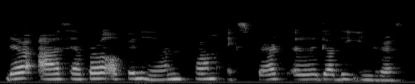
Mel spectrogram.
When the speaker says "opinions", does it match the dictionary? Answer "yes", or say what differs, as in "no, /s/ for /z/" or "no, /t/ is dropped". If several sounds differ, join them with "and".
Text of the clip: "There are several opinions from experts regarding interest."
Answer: no, /z/ is dropped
